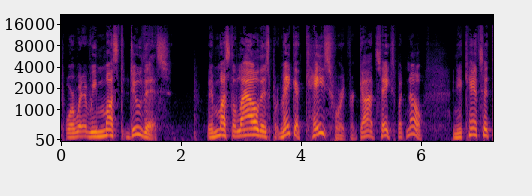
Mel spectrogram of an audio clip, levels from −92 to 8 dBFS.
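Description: A speech recording with nothing technically wrong in it.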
